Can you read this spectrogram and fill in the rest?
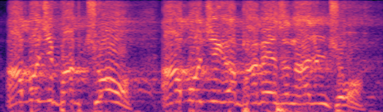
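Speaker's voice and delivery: put-on child insisting dad feed him; demanding child. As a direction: nag your father like a kid. Child demanding food from father.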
